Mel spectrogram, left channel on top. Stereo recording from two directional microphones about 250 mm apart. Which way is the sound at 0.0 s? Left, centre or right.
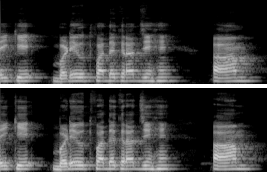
Right.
